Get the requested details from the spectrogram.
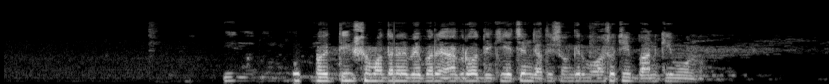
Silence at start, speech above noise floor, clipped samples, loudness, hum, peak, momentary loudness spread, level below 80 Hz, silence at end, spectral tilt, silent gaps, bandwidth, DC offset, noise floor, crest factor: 2.25 s; 41 dB; under 0.1%; -15 LUFS; none; 0 dBFS; 17 LU; -56 dBFS; 0.95 s; -5 dB/octave; none; 8 kHz; under 0.1%; -56 dBFS; 18 dB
